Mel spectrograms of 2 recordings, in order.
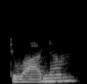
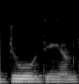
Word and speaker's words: duodenum: Consists of the duodenum or duodenum, depending on how you spell that.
